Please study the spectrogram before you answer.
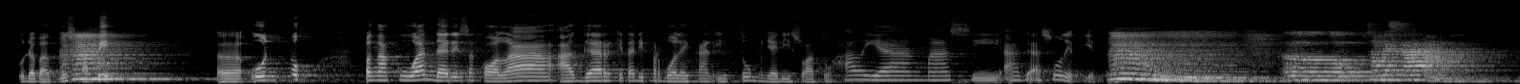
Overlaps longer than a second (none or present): none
